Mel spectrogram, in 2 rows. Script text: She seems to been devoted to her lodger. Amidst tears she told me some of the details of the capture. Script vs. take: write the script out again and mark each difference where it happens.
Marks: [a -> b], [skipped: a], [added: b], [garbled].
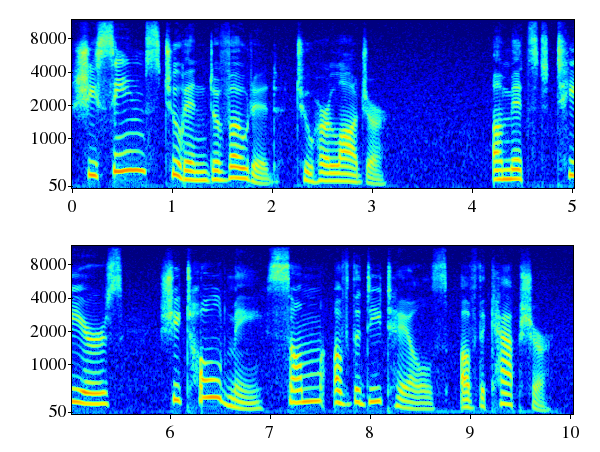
She seems to been devoted to her lodger. Amidst tears she told me some of the details of the capture.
